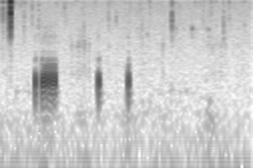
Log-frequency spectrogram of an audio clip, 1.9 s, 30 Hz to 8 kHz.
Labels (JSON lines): {"label": "biophony, knock croak", "recorder": "SoundTrap 300"}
